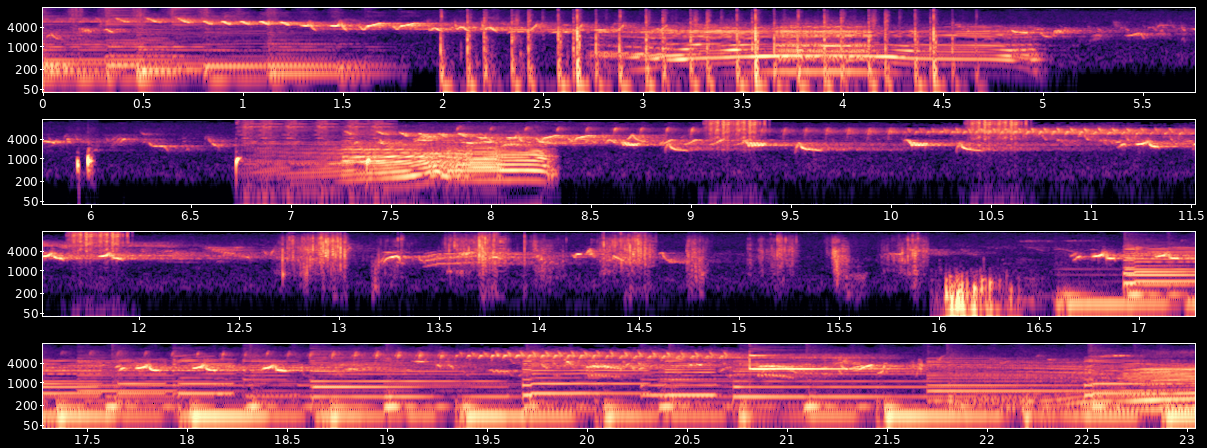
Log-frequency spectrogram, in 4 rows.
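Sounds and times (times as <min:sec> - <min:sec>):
small birds chirping: 0:00.0 - 0:23.0
cow mooing: 0:06.8 - 0:08.4, 0:22.3 - 0:23.0.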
